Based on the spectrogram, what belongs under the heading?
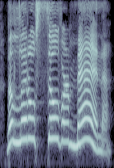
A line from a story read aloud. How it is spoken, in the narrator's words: gasping out of breath, they yell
